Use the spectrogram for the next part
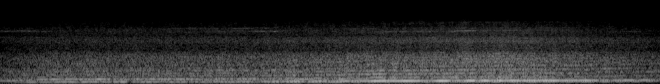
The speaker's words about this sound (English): Det her, det er lyden af en QAV-400 quadratra-drone, hedder det.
